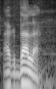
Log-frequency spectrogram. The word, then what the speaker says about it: Addala: Adala, doble D.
